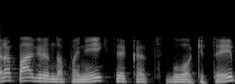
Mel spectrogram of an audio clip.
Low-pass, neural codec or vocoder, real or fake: 3.6 kHz; none; real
